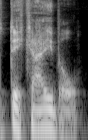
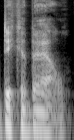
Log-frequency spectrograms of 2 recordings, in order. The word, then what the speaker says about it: Dick Abel: sure his name was dick abel not dicker bell as they kept pronouncing it right that i'm guessing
